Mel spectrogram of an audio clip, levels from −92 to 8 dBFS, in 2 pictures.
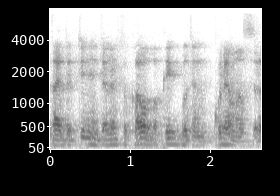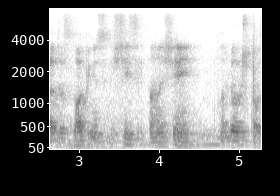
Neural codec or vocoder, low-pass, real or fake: codec, 44.1 kHz, 2.6 kbps, SNAC; 7.2 kHz; fake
